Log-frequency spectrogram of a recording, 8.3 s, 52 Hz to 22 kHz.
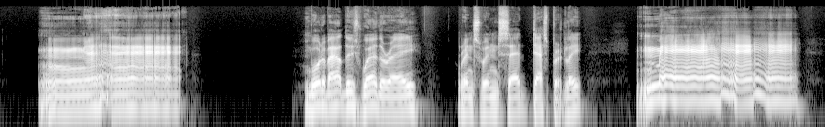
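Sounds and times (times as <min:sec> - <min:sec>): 
speech: 0:00.4 - 0:01.4, 0:03.1 - 0:08.1
old sheep bleating while being sheared: 0:00.4 - 0:01.9, 0:06.4 - 0:08.0.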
